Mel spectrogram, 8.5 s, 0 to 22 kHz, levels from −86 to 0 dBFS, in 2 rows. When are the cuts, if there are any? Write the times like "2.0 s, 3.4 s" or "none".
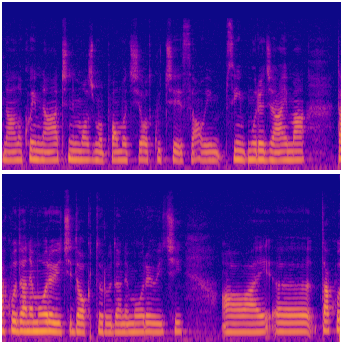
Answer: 3.1 s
